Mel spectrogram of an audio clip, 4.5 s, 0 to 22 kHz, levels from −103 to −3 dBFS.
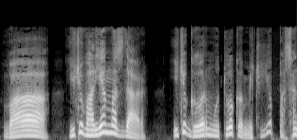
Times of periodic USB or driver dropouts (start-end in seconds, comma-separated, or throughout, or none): none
